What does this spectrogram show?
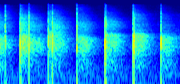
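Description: A slow, steady round of applause from a lone pair of hands, greeting news of the Cubs' first sweep of the season: about seven sharp, crisp claps at an even pace, each ringing briefly, with no voices.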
